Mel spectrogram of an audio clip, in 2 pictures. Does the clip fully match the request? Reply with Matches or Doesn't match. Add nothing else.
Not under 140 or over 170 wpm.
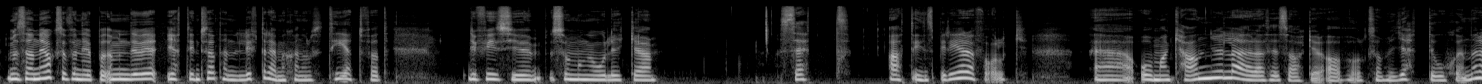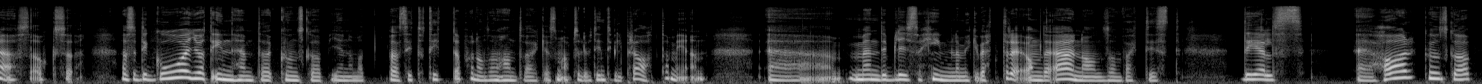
Matches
